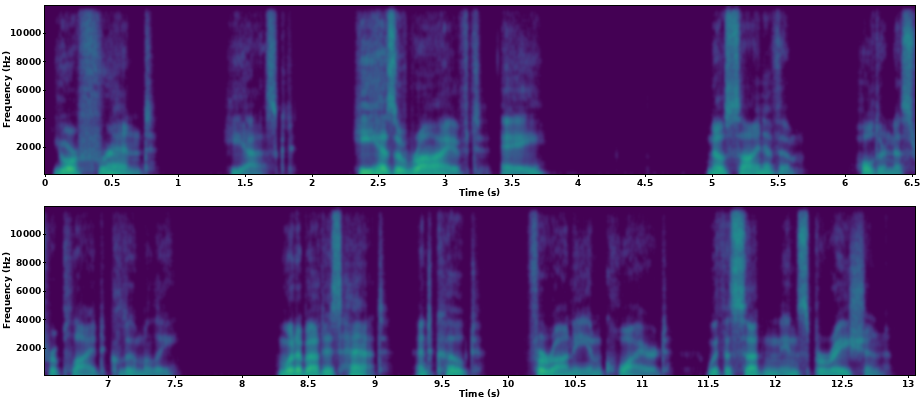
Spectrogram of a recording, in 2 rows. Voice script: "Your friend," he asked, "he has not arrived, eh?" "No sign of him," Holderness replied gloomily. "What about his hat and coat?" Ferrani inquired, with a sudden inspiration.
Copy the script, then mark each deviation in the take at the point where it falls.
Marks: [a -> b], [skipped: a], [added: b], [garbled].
"Your friend," he asked, "he has [skipped: not] arrived, eh?" "No sign of him," Holderness replied gloomily. "What about his hat and coat?" Ferrani inquired, with a sudden inspiration.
